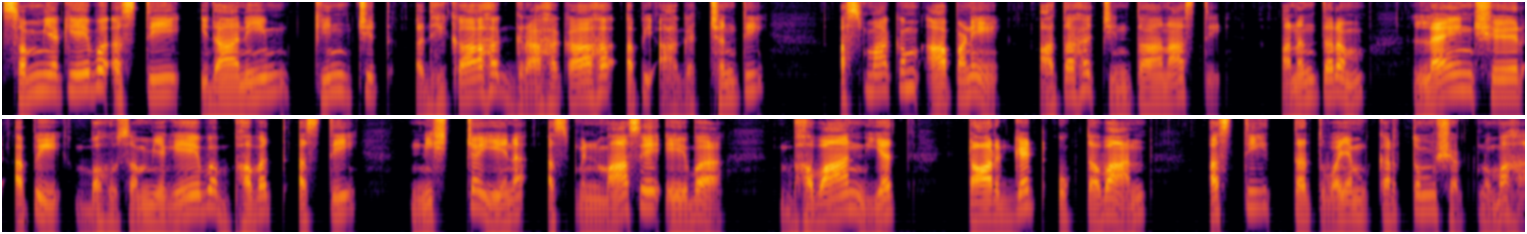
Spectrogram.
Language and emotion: Sanskrit, neutral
